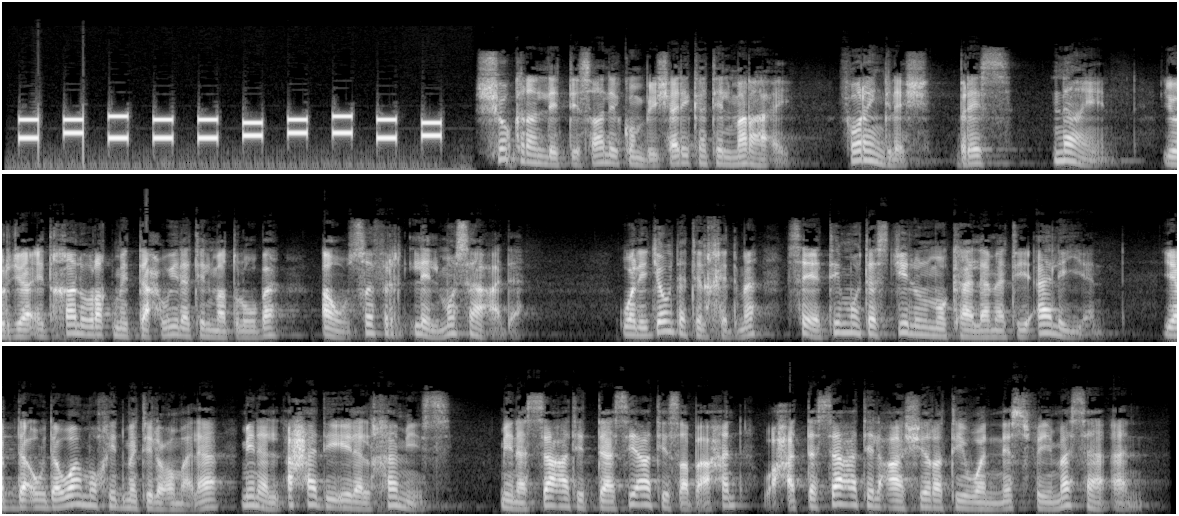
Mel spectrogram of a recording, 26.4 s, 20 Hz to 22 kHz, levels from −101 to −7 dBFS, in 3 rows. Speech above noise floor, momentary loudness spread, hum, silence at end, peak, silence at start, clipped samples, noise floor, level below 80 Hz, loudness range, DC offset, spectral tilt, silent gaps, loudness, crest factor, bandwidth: 44 dB; 12 LU; none; 0.3 s; 0 dBFS; 0.15 s; under 0.1%; -65 dBFS; -68 dBFS; 9 LU; under 0.1%; -3 dB/octave; none; -19 LUFS; 20 dB; 8.4 kHz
